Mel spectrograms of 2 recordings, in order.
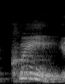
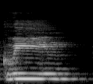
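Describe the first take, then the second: First: "queen" with a breathed k gliding into w; correct pronunciation. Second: "queen" with a hard k and no breath, long vowel; wrong pronunciation. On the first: Teacher models the right word, correct pronunciation. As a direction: say "queen" as k-ween. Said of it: "The word is queen". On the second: Teacher shows the wrong way, mispronounced word. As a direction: say "queen" with an unaspirated k, drawn out. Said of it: "It's not queen". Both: Shown as a demonstration.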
